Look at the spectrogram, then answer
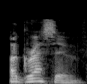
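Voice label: "aggressive" American English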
